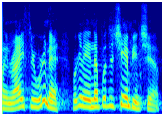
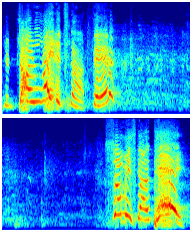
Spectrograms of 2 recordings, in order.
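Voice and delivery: high, loud furious shout; dad rages at the unfair calls, shouting high and loud; angry shout; 10 semitones higher, 15 dB louder than usual. Retold or imitated. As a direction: bellow it like a dad ready to fight the refs. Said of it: "I'm like".

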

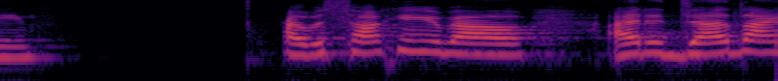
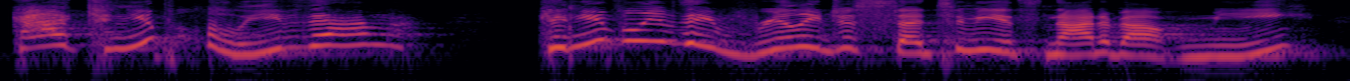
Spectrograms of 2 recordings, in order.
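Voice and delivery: higher, louder, outraged venting to God; can you believe them, pitched way up; indignant complaint; 7 semitones higher, 4 dB louder than usual. Retold or imitated. Telling God about her friends, in high indignant outrage. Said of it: "So I walked away really mad".

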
